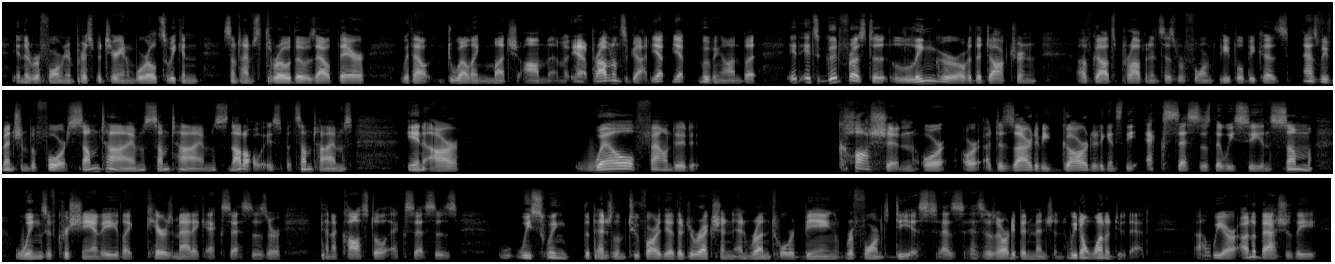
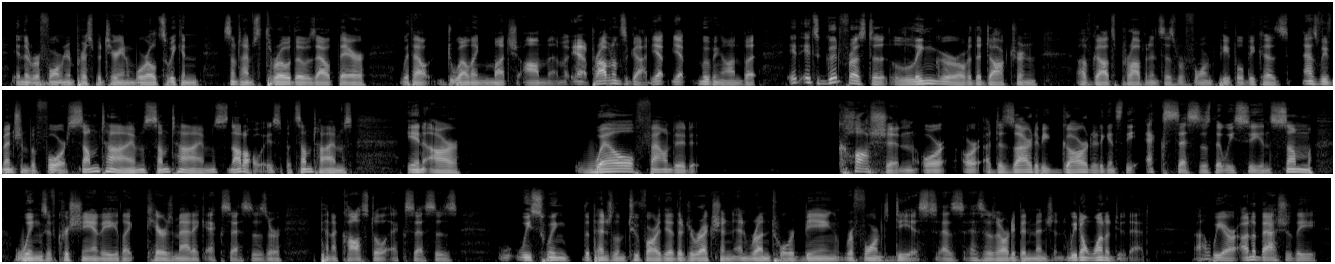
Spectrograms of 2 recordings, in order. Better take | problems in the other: second | thin; somewhat; fading below 250 Hz

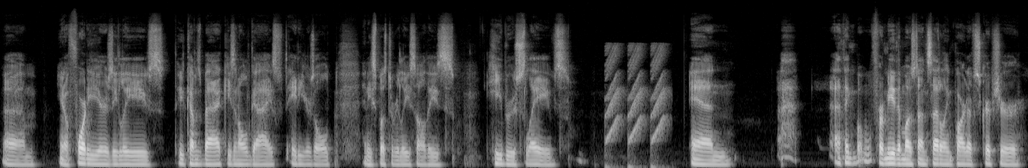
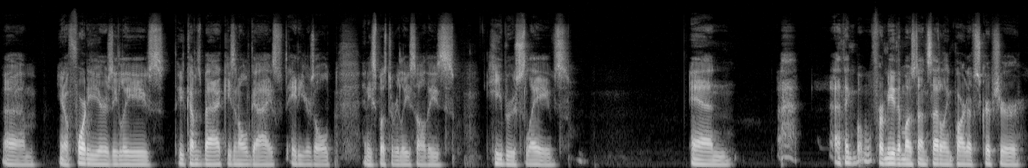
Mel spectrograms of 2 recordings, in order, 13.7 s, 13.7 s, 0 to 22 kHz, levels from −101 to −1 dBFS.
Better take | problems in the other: second | alarm; faint; at 8 s; peak 10 dB below the speech

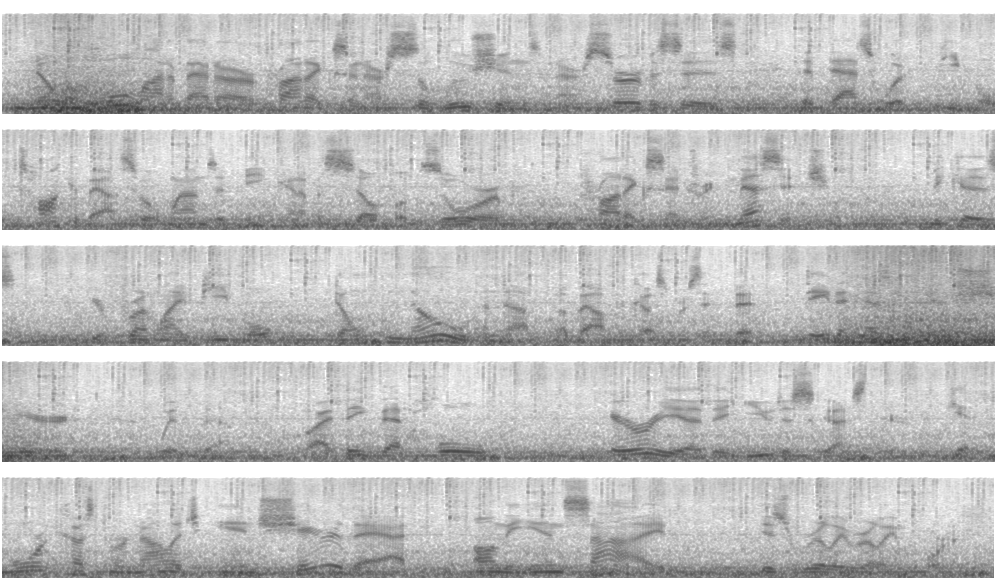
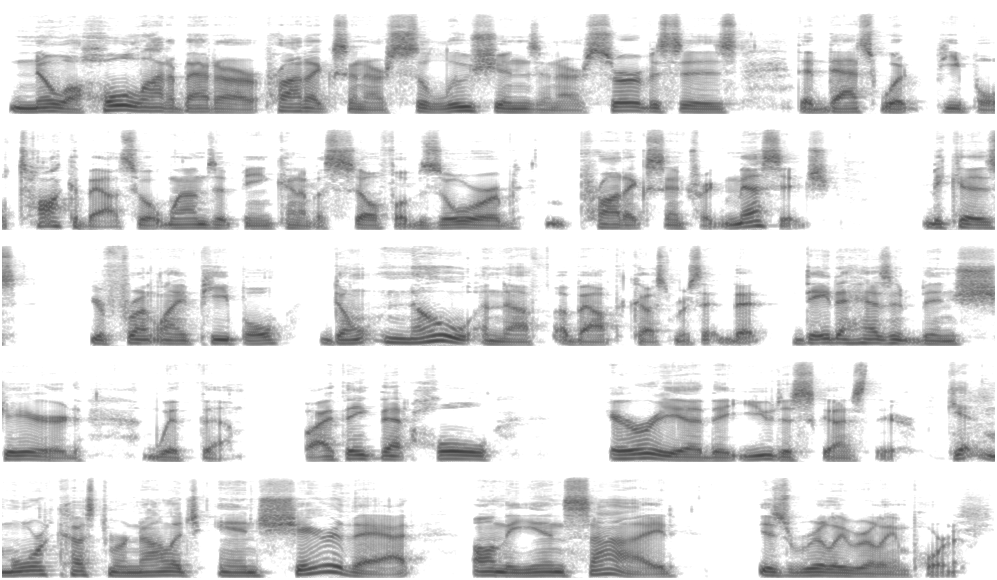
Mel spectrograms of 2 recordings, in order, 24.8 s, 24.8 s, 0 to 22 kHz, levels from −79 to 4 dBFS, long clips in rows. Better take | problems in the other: second | wind noise on the microphone; heavy; 2 dB below the speech

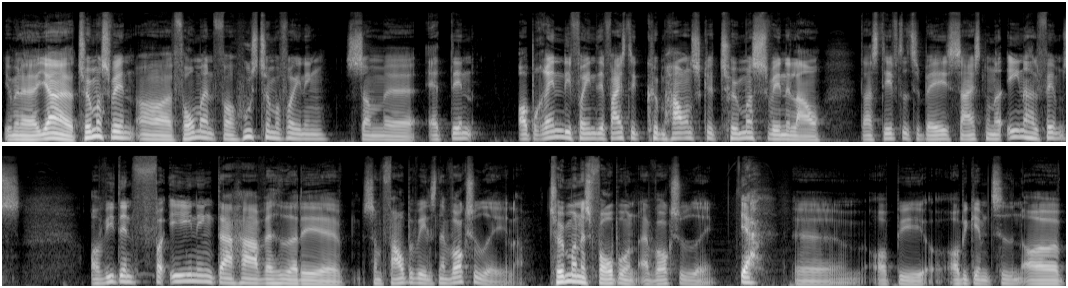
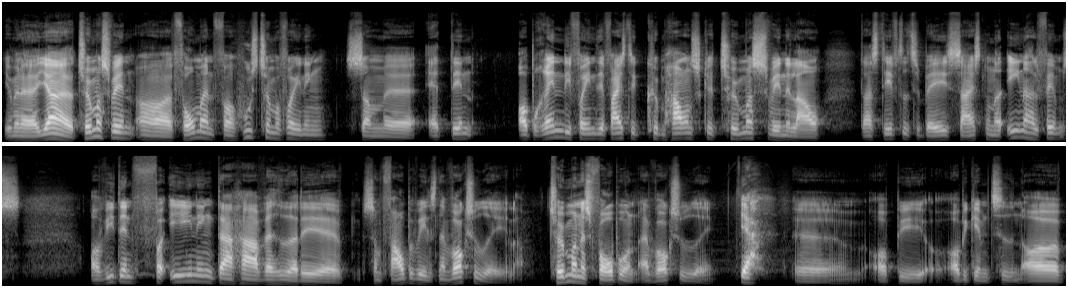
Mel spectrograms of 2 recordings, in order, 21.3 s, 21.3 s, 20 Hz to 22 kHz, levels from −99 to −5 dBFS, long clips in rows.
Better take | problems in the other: first | thin; very; fading below 450 Hz

